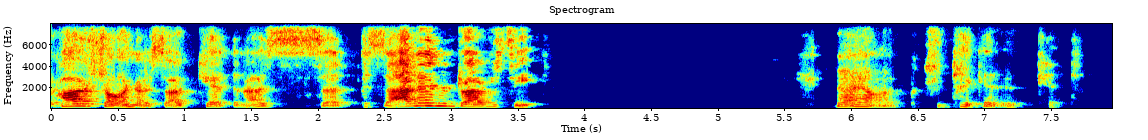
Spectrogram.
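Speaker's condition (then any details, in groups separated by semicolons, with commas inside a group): Cerebral palsy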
